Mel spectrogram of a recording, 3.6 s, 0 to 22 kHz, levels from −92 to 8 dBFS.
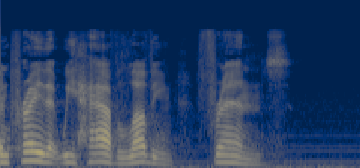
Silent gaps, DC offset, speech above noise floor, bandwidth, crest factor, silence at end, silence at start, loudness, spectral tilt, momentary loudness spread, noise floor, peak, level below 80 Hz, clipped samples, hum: none; under 0.1%; 26 dB; 11 kHz; 20 dB; 0.75 s; 0 s; -32 LUFS; -6 dB/octave; 20 LU; -59 dBFS; -14 dBFS; -62 dBFS; under 0.1%; none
